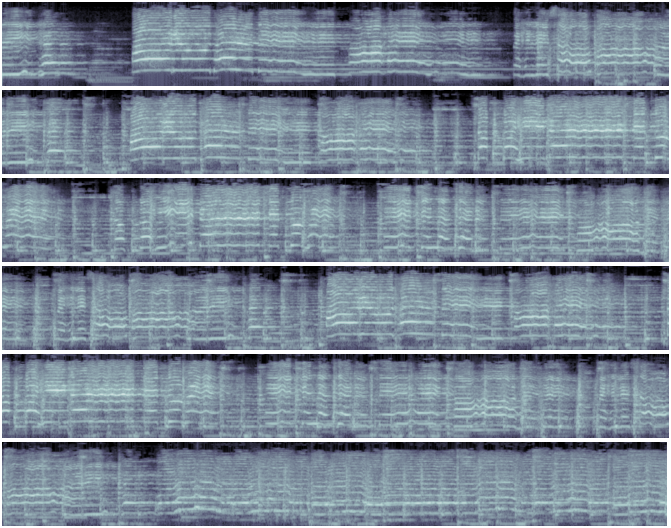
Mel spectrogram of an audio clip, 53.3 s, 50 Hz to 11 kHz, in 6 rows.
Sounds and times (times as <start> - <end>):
Music of Bollywood: 0.0 - 53.3.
